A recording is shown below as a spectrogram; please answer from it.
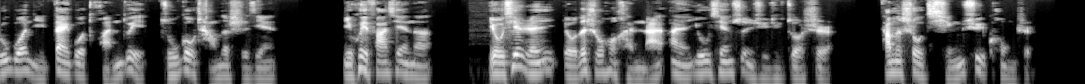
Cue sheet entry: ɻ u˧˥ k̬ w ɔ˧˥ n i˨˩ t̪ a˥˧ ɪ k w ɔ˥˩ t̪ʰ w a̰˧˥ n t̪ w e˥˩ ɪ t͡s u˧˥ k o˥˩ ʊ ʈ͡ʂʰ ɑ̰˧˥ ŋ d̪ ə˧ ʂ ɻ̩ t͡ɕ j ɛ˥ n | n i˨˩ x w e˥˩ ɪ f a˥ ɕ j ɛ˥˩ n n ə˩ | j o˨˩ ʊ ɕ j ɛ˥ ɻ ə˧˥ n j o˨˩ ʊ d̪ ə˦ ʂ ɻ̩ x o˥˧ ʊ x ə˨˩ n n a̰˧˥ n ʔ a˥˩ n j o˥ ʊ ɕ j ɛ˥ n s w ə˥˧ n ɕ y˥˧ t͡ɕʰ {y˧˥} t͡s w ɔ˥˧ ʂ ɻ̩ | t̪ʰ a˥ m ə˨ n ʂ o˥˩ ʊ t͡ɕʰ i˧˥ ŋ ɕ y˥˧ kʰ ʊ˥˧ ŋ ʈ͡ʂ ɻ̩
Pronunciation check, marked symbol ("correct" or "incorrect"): incorrect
